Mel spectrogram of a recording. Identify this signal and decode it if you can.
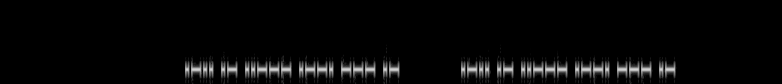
Morse code, heard as a keyed tone, about 37 wpm, 700 Hz. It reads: LA2POA LA2POA
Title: DXCC-100 Call Signs - 6 Characters - Repeated 2x - 40wpm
